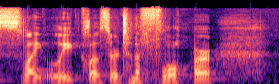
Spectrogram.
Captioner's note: laughing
